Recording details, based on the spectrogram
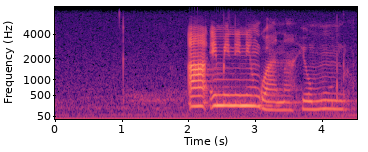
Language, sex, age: South Ndebele, female, 21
